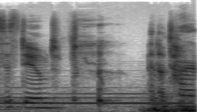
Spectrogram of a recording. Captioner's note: laughs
